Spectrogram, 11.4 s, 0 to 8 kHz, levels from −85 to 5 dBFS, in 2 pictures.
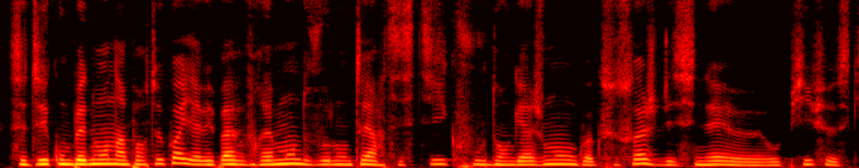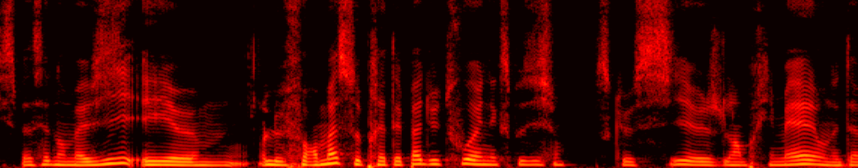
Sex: female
